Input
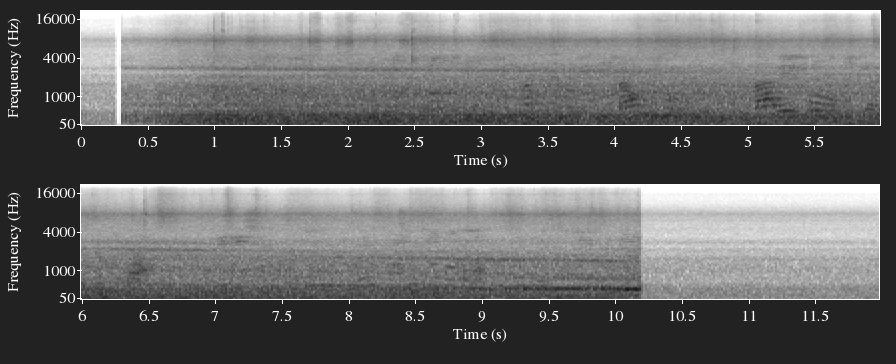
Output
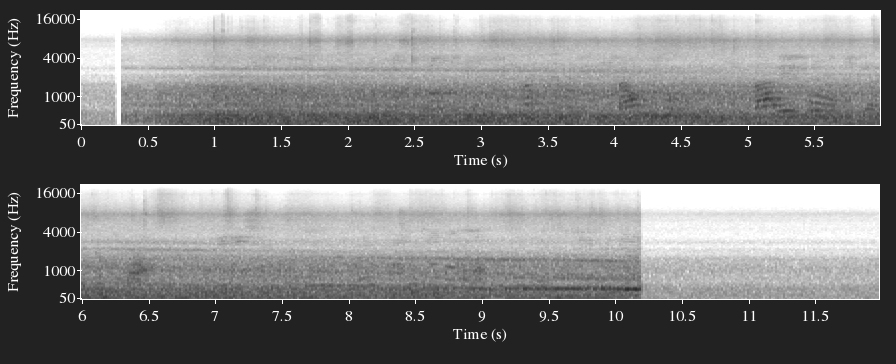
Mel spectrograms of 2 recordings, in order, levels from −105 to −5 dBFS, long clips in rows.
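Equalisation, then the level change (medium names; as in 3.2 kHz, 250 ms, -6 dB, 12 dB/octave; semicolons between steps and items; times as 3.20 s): resonant high shelf 1.6 kHz -6.5 dB, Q 1.5; -8.0 dB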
